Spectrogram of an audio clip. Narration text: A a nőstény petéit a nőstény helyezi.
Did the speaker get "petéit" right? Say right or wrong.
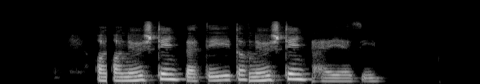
right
